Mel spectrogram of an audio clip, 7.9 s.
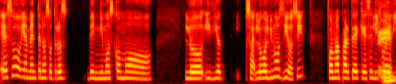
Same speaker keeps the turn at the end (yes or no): yes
